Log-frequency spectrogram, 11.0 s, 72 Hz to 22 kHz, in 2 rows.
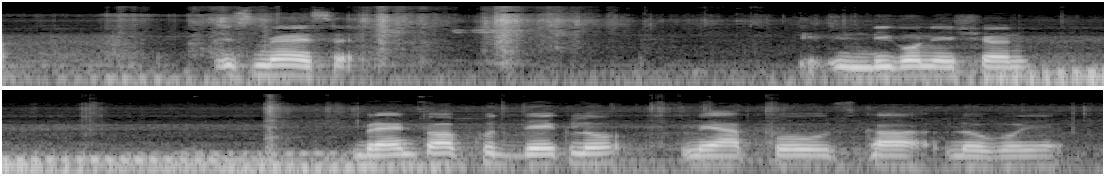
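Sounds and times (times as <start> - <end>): vehicle engine running: 0.0 - 9.4.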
